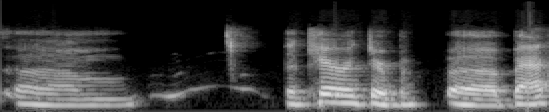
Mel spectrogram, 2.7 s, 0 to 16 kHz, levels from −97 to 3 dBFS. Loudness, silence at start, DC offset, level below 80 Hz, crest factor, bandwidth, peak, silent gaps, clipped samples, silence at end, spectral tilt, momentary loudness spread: -19 LUFS; 0 s; under 0.1%; -66 dBFS; 16 dB; 7 kHz; -4 dBFS; none; under 0.1%; 0 s; -6.5 dB/octave; 18 LU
